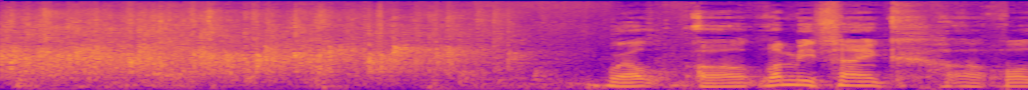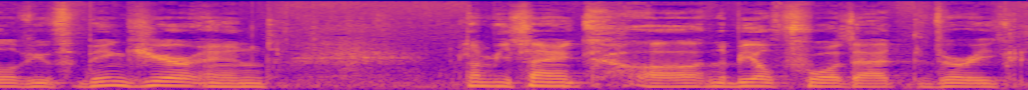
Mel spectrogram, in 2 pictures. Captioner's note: applause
